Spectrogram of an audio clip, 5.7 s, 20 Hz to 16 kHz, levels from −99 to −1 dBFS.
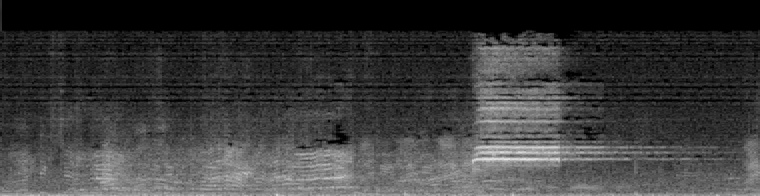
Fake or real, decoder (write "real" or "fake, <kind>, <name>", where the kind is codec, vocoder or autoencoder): fake, vocoder, BigVGAN v2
